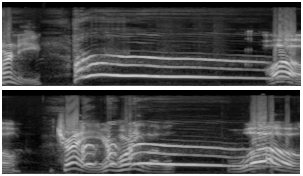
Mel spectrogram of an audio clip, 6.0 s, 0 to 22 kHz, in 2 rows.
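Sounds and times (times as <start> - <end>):
speech: 0.0 - 1.0, 2.6 - 5.9
person imitating a dog howling: 0.7 - 2.8, 3.8 - 5.9.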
